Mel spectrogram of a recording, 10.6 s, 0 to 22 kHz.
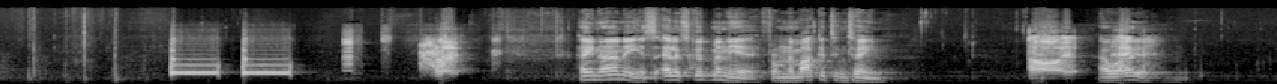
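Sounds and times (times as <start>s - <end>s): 
telephone dialing tones placing a call: 1.4s - 2.5s
speech: 4.8s - 7.5s, 9.1s - 9.7s.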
